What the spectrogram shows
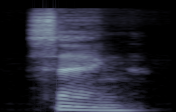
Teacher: We've got a bilabial nasal M, we've got an alveolar nasal N, and we've got a velar nasal, which we call engma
